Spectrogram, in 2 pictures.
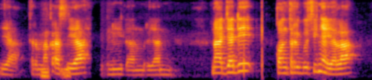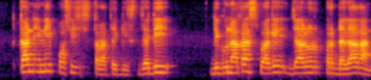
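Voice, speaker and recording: Bright and sharp in tone, a man's high-pitched voice moves at a moderate pace. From Indonesian mountain region. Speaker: teacher. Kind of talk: classroom lesson. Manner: loud.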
